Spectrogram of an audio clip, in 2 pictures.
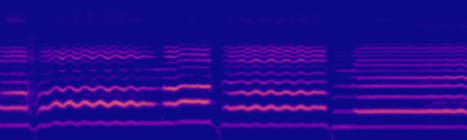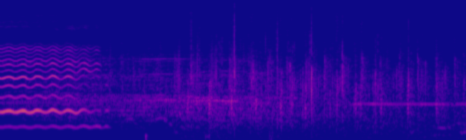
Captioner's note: applause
